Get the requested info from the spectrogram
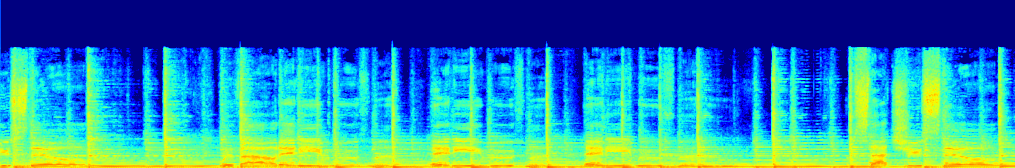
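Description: Live band music: a strummed acoustic guitar and an electric guitar playing together, with a woman singing a melody over them, her voice wavering in vibrato a few seconds in.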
